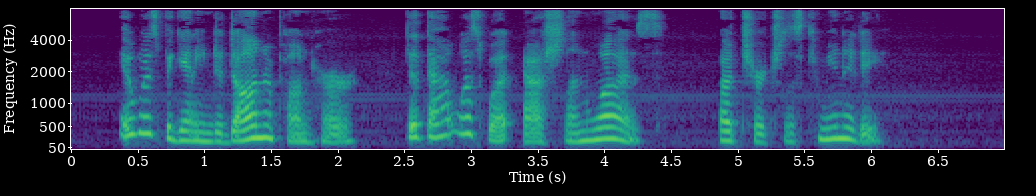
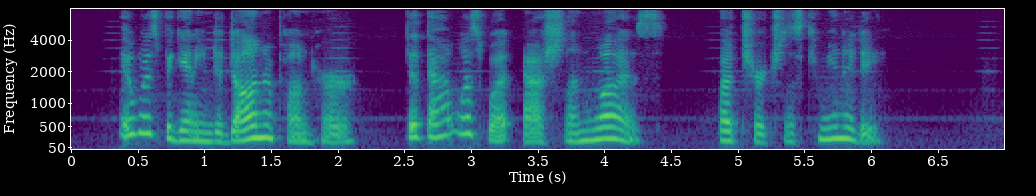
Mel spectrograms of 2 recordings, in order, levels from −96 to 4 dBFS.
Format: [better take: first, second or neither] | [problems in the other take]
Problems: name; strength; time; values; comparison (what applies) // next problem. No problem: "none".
first | noise reduction (neural separator model SepFormer DNS4)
